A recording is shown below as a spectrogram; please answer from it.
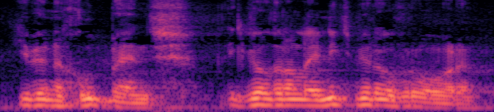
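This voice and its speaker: Radio soap role: detached, evasive husband, played by a man, lowish mellow voice. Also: animated, fast talker, lightly acted. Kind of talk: Dutch radio soap acting.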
